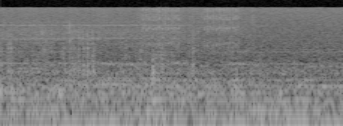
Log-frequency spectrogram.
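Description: Faint, steady low rumble inside a lorry cab.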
